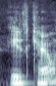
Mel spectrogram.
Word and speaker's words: Edith Cowan: in strength and conditioning from Sydney University and Edith Cowan.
